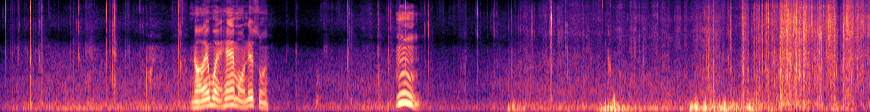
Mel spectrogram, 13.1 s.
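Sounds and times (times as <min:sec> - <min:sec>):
person chewing and smacking: 0:00.1 - 0:02.8, 0:04.4 - 0:10.1.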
